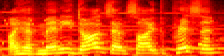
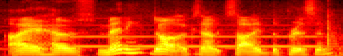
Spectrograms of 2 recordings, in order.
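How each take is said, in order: First: It is said in the narrator's own voice. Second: It is said in a put-on voice for Dolgan.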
